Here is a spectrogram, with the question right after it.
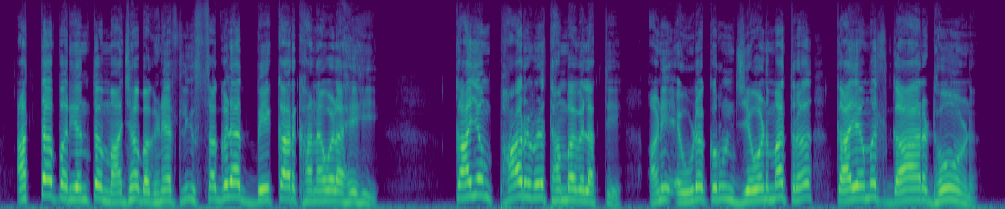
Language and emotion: Marathi, angry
